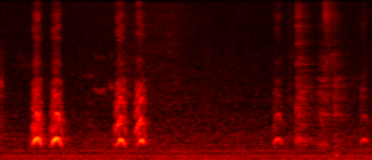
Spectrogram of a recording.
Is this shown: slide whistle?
no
